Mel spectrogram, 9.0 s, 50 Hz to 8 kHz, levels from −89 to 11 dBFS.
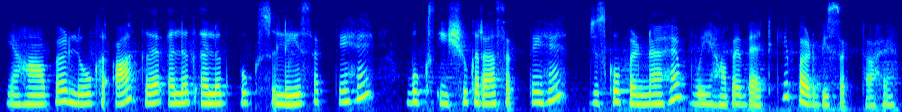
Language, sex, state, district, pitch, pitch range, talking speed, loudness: Hindi, female, Uttar Pradesh, Jyotiba Phule Nagar, 215 Hz, 200-240 Hz, 175 wpm, -32 LUFS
